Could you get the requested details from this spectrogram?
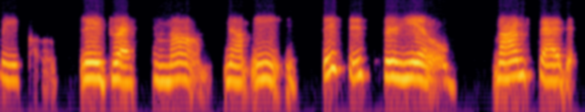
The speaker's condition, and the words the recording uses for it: Ataxia. So it's difficult to tell whether or not my issues with speech, swallowing, and vision are because of FA or MS.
